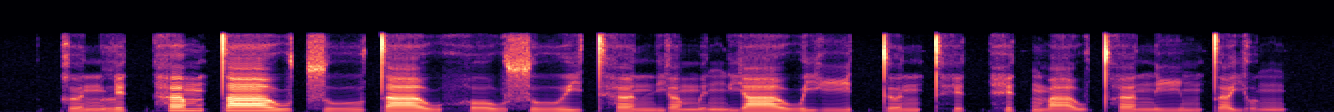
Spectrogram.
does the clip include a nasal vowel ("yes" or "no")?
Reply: no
